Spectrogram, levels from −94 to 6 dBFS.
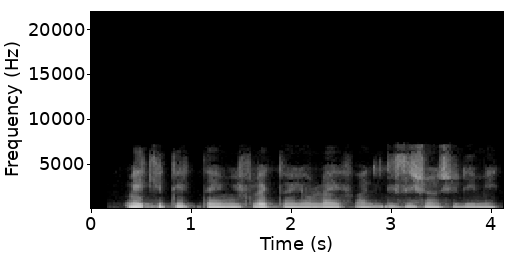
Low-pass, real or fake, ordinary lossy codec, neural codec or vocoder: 7.2 kHz; real; MP3, 48 kbps; none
